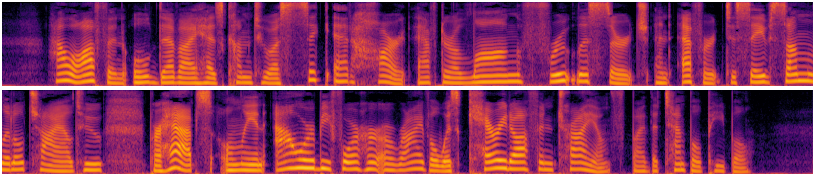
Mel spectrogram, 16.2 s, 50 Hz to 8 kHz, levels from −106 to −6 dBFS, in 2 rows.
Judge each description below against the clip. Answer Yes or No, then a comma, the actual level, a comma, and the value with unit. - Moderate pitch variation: Yes, average, 4.5 semitones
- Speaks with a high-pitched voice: Yes, high, 205 Hz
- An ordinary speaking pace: Yes, average, 150 wpm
